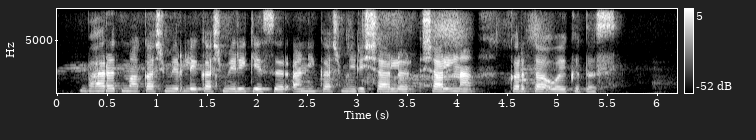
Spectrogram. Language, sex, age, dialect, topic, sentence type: Marathi, female, 18-24, Northern Konkan, agriculture, statement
